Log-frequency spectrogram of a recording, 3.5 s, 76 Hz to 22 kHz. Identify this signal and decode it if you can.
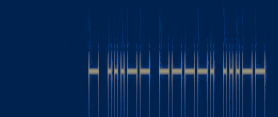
Morse code, heard as a keyed tone, about 30 wpm, 700 Hz. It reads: T393
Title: Numbers - Contest Style - 4-Digit 30wpm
